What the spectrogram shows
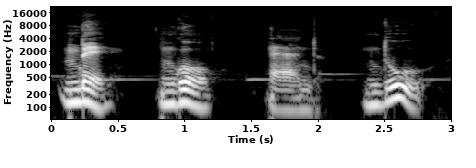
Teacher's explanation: You start a stop sound in your nose, and then immediately raise your soft palate to release it through your mouth, b, d, g, all in a single unit, mbe, ngo, and ndu. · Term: prenasalized consonants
